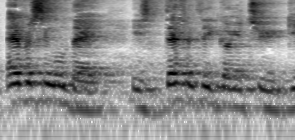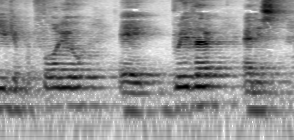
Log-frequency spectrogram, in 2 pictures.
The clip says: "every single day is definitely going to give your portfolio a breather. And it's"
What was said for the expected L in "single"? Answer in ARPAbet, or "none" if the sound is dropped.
L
